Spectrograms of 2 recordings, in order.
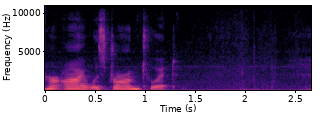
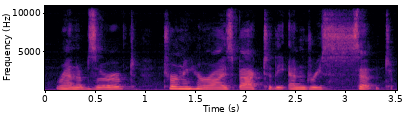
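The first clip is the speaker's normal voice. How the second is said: plain reading voice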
